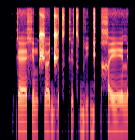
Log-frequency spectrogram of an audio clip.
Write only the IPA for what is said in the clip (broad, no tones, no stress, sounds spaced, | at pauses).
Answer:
k ɛ x e m ʃ œ d͡ʒ ʏ t͡s kʲ o t͡s b i ɡ | χ e l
